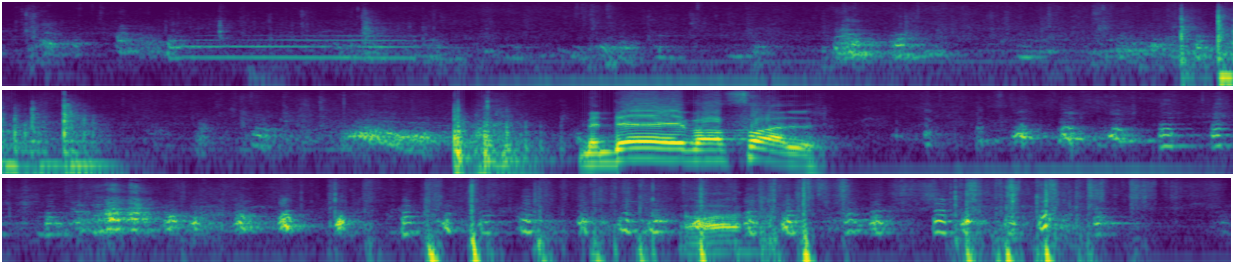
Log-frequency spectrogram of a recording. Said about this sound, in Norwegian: Det er jo nye høns, alle disse her. Og du kan se det på det er de som, de som har reinest bein.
